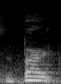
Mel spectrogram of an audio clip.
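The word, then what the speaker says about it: Bernt: was the case of state of Utah versus Burnt Murphy. And I that's the way it uh it's pronounced B E R N T M Murphy.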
